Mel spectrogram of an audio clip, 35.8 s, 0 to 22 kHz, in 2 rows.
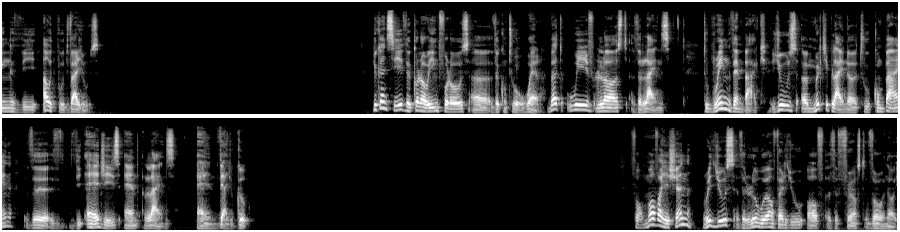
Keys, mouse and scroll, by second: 0.8 Return, 2.5 click, 3.8 click, 4.6 1, 4.9 Tab, 5.1 0, 5.3 Return, 7.0 ctrl+shift+click, 8.5 click, 10.0 click, 10.3 middle click, 10.6 ctrl+shift+click, 12.5 scroll down 1, 12.8 middle click, 13.2 middle click, 13.7 click, 14.4 click, 14.9 scroll down 1, 15.2 click, 15.4 click, 15.7 click, 16.1 middle click, 16.3 middle click, 16.4 scroll up 1, 16.7 click, 17.1 click, 17.6 shift+d, 18.6 click, 19.0 ctrl+middle click, 19.6 click, 21.0 click, 21.3 click, 21.7 ctrl+middle click, 22.7 click, 24.0 click, 26.1 ctrl+shift+click, 26.8 ctrl+shift+click, 27.4 ctrl+shift+click, 27.8 middle click, 28.1 middle click, 28.4 ctrl+shift+click, 29.9 ctrl+shift+click, 31.7 ctrl+middle click, 33.5 middle click, 34.1 middle click, 34.6 click.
